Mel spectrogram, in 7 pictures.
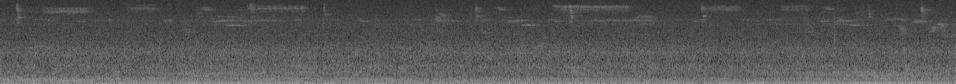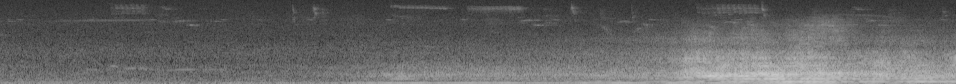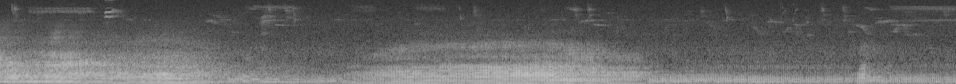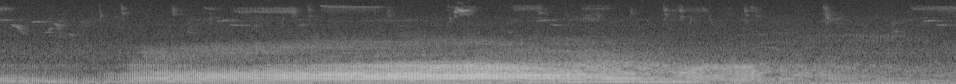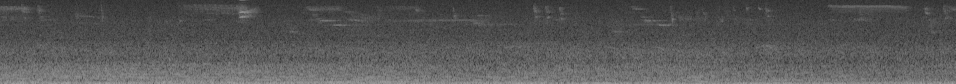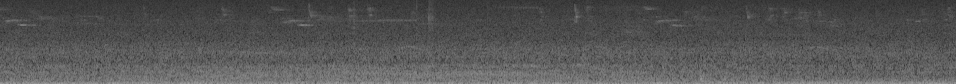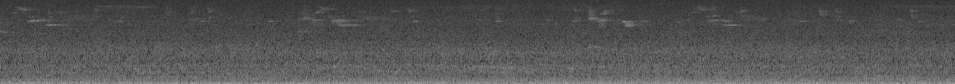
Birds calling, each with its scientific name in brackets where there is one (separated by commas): Rufous-capped Warbler (Basileuterus rufifrons), Yellow-faced Grassquit (Tiaris olivaceus), Russet-crowned Warbler (Myiothlypis coronata)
